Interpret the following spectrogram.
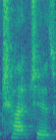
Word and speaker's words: Chvrches: fact about their name the reason that they're called churches with a v instead of a u is because they were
